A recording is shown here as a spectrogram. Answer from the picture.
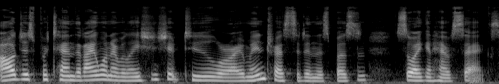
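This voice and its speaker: Her medium pitch showing ordinary variation, a woman speaks at a moderate pace on a very clean recording with a silent background. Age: 50s. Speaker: podcaster. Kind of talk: casual monologue. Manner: animated.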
